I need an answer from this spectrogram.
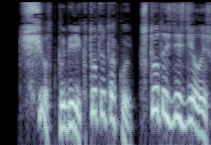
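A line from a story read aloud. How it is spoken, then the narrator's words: Frightened exclamation. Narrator (Russian): воскликнул Крис, испуганно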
